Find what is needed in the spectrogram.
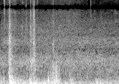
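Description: Toyota C-HR rear door being opened by its handle: a few knocks and clunks from the latch and door within about the first second.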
